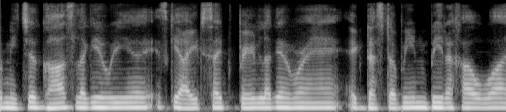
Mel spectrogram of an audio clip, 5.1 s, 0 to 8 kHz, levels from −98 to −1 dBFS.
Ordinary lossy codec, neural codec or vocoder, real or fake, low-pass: none; codec, 16 kHz, 2 kbps, X-Codec, HuBERT features, trained on LibriSpeech; fake; 7.2 kHz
